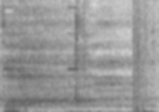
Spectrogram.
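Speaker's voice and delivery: soft, drawn-out sigh; heavy sigh. Real, not acted. Streamer doubting the tactic, soft sigh. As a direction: breathe out slowly in frustration. Sighs while unconvinced.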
